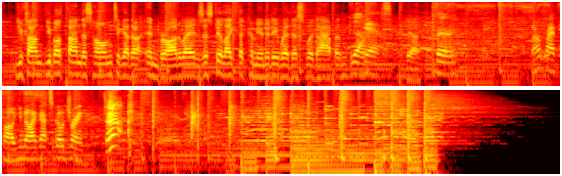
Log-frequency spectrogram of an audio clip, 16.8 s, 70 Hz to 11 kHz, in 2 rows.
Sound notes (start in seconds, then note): 10.0 J. Harrison laughing; 12.1 upbeat music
